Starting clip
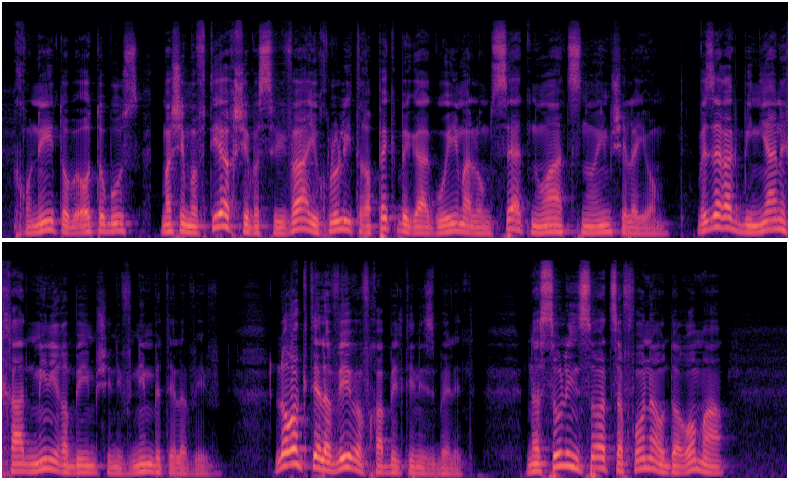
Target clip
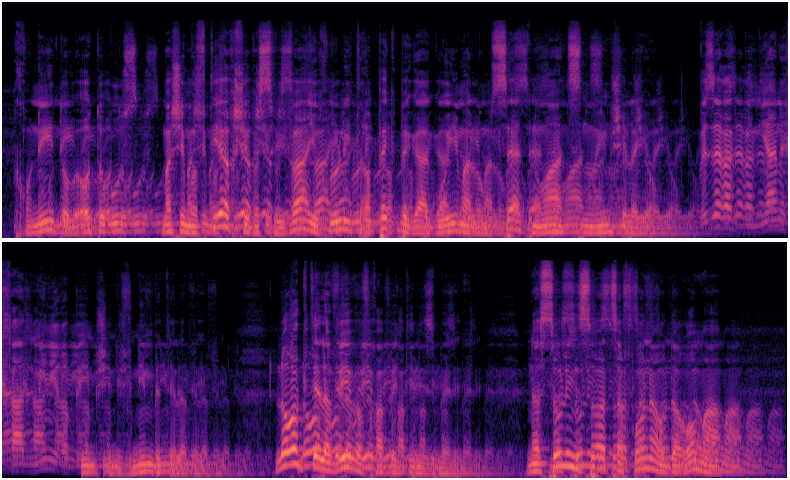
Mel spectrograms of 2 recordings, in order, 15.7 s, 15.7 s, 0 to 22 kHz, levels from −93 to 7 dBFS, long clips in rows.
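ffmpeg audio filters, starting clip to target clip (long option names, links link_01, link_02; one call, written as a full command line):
ffmpeg -i in.wav -filter_complex "[0:a]asettb=1/sr,asplit=3[link_01][link_02][link_03];[link_01]atrim=end=6.504[link_04];[link_02]atrim=start=6.5:end=8.66,asetpts=PTS-STARTPTS,afade=type=in:duration=0.004:curve=qsin,afade=type=out:start_time=2.156:duration=0.004:curve=qsin,highpass=830[link_05];[link_03]atrim=start=8.656[link_06];[link_04][link_05]acrossfade=duration=0.004:curve1=hsin:curve2=qsin[link_07];[link_07][link_06]acrossfade=duration=0.004:curve1=qsin:curve2=hsin,asplit=2[link_08][link_09];[link_09]adelay=216,lowpass=frequency=4100:poles=1,volume=-7.5dB,asplit=2[link_10][link_11];[link_11]adelay=216,lowpass=frequency=4100:poles=1,volume=0.41,asplit=2[link_12][link_13];[link_13]adelay=216,lowpass=frequency=4100:poles=1,volume=0.41,asplit=2[link_14][link_15];[link_15]adelay=216,lowpass=frequency=4100:poles=1,volume=0.41,asplit=2[link_16][link_17];[link_17]adelay=216,lowpass=frequency=4100:poles=1,volume=0.41[link_18];[link_08][link_10][link_12][link_14][link_16][link_18]amix=inputs=6:normalize=0" out.wav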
